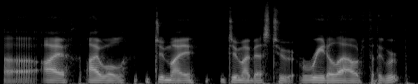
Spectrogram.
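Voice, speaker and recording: A man's voice: low-pitched, level tone, normal speed, fairly bright tone, clear, resonant tone. A man with a New Zealand accent hosting a casual gaming podcast, easygoing and reading listener questions aloud to his co-hosts. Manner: laid-back, reads listener questions aloud. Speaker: podcast host.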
